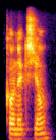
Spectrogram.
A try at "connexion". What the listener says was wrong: Lovely. Nice accent.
